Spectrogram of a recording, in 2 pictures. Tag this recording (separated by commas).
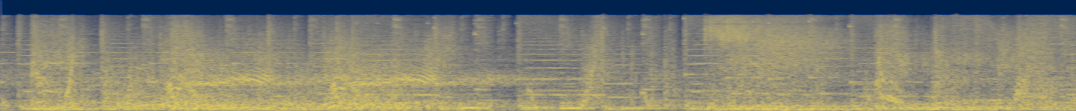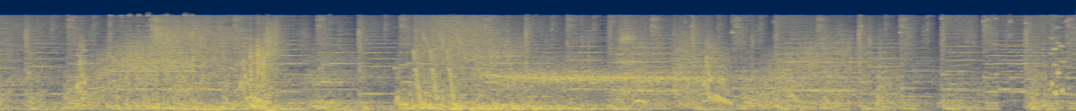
Whack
